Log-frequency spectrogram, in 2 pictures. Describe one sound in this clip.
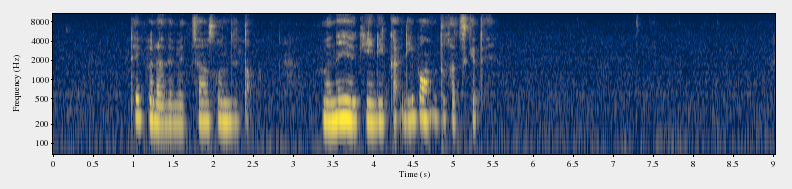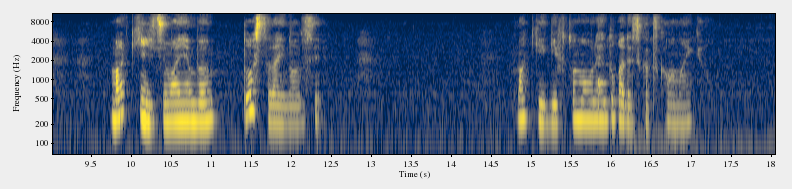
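A young woman speaks calmly and close to the microphone, in short bursts with pauses.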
